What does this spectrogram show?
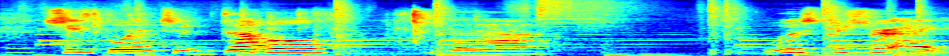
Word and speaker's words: Worcestershire: She's going to double the Worcestershire. Hey, how do you say that, by the way? Worcestershire.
